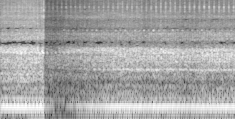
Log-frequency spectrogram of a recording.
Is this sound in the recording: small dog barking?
no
